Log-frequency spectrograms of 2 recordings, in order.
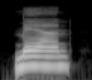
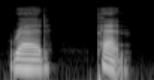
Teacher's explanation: That really wide open black cat sound in man, and then the more closed, relaxed red dress sound in red and pen.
